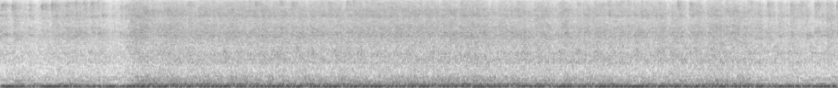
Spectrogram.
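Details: Blazer after transmission repair, running while shifter is moved through all gears to circulate fluid; steady even drone with no knocks, slips or whine, good oil pressure, no drips: normal running.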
